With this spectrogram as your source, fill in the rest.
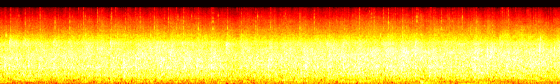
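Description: A man claps his hands.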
